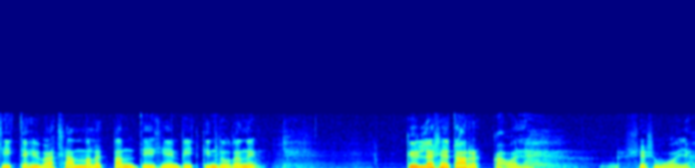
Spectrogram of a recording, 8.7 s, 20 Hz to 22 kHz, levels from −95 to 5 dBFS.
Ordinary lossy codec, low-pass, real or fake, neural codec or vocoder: none; 7.2 kHz; real; none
